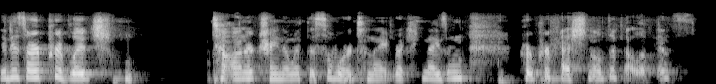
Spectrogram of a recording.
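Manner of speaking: tearful, close to crying. Presenting tonight's award to a friend at a ceremony, tearful. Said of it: "Sorry, I'm a crybaby".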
